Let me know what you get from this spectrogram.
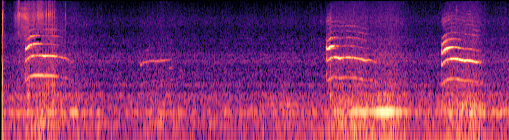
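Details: Cat crying in vain, heard as three plaintive, harmonic meows: a long wavering one at the start, a brief faint one near three seconds, then two loud drawn-out cries close together at the end, in a quiet indoor room with steady low hum.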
